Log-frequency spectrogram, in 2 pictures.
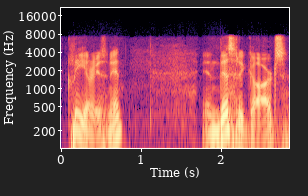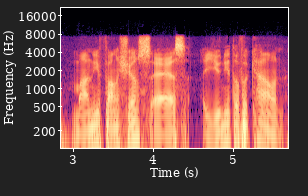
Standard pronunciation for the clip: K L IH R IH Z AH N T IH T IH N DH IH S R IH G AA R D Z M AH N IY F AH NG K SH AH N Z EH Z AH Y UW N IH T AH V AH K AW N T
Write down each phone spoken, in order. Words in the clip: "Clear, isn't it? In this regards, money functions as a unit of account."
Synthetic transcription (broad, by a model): K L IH R IH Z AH N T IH T IH N DH IH S R IH G AA R D Z M AH N IY F AH NG K SH AH N Z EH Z AH Y UW N IH T AH V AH K AW N T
